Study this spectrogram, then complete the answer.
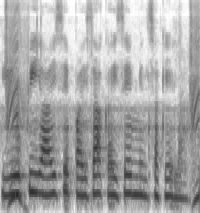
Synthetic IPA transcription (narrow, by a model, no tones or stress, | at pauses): juːpiːaːisepɛːsakɐɪsemɪlsɐkeːlaː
